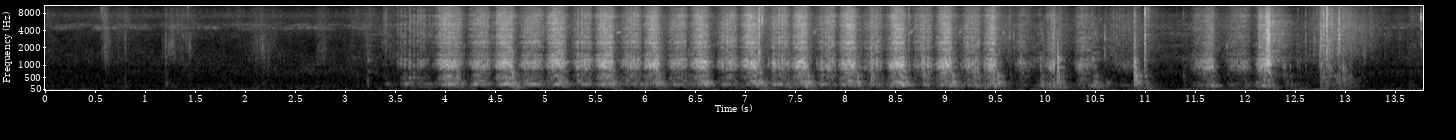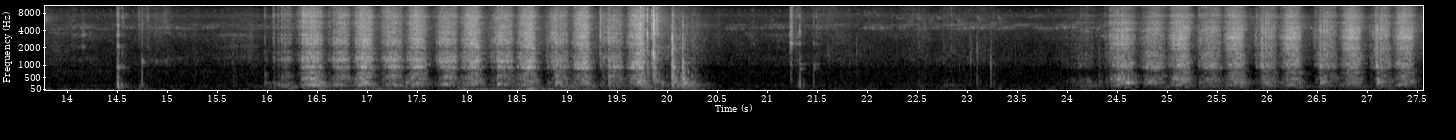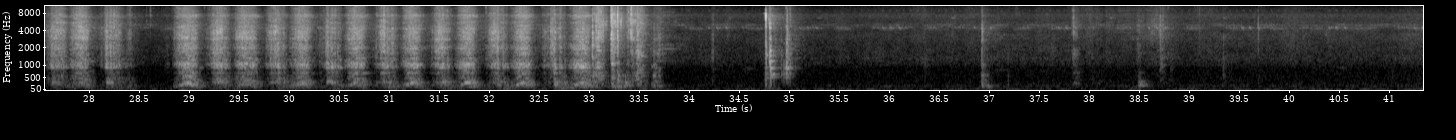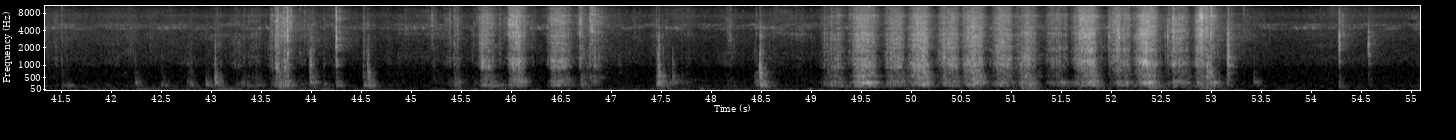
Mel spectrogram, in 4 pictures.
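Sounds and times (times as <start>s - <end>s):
hand saw cutting wood: 3.4s - 13.2s, 16.0s - 20.4s, 24.1s - 33.8s, 43.0s - 44.4s, 45.2s - 47.0s, 49.1s - 53.3s.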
